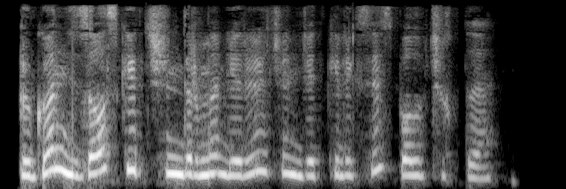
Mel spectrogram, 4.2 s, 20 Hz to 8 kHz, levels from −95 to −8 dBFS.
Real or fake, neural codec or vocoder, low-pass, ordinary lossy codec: real; none; 7.2 kHz; AAC, 32 kbps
